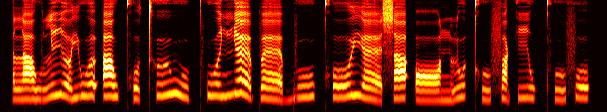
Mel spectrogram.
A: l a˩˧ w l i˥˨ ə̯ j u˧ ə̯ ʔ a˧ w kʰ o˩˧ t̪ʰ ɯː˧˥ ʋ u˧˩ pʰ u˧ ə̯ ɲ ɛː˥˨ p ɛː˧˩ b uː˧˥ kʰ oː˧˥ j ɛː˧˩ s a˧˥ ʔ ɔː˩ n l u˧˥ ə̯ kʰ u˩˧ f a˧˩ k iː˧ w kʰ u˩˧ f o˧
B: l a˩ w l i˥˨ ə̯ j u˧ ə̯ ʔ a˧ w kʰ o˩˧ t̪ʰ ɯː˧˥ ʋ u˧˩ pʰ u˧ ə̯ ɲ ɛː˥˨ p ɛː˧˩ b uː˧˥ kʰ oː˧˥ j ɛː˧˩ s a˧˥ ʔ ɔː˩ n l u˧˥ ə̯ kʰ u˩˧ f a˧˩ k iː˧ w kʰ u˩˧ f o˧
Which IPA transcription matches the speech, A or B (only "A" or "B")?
B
